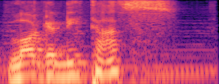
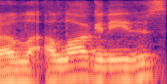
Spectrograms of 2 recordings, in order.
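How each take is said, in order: First: The ending "itas" is said hard. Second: The ending "itas" is said softly. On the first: This imitates how someone else says it. "They like do the hard itas" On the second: This is the speaker's own ordinary way of saying it. "I'll order a Lagunitas"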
